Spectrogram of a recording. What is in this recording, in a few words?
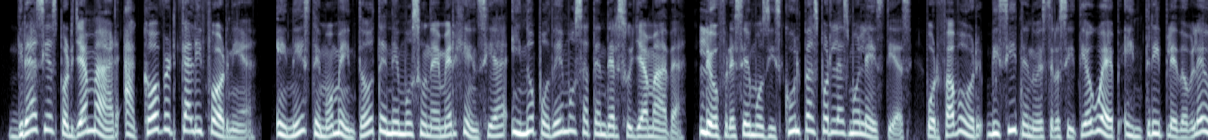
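Spanish Latin America IVR; GoLocalise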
